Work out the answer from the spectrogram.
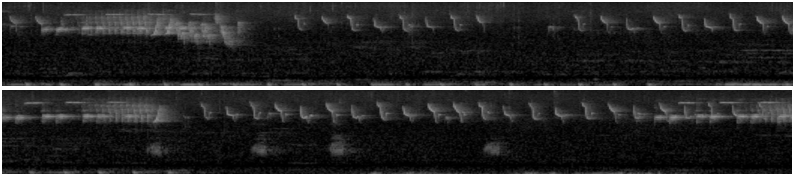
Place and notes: Aukštaitija National Park, Lithuania, tourists and wilderness
so-called "tourists" on the other shore of the lake playing loud music...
